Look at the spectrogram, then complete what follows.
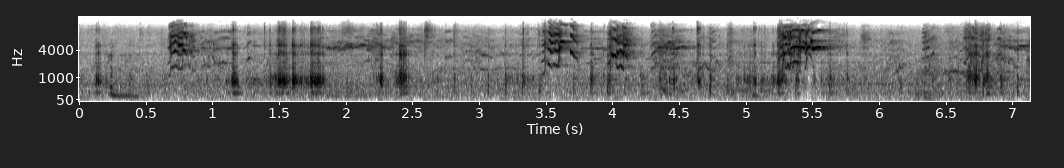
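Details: Musk lorikeets, about 20 on one side of a fruiting tree feeding noisily in the morning, give shrill, metallic screeches in short, irregular bursts, several overlapping, with rustling and scratching from the foliage between calls.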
